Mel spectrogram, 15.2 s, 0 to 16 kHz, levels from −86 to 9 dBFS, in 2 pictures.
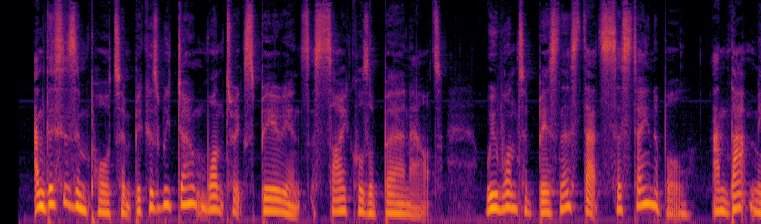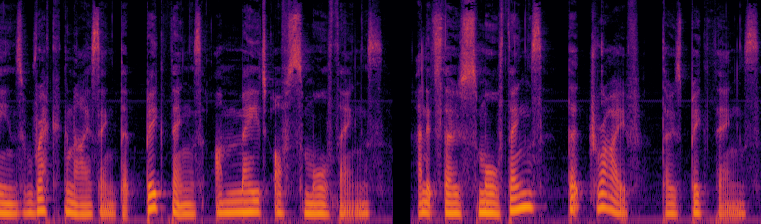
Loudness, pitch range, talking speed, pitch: -21 LUFS, 115-175 Hz, 160 wpm, 130 Hz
